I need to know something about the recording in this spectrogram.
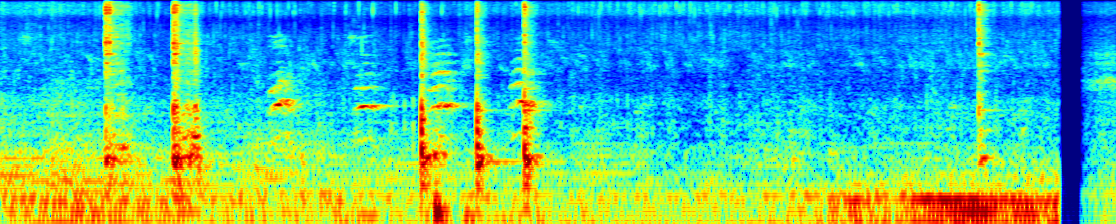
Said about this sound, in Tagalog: Kailangan pong haluin.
